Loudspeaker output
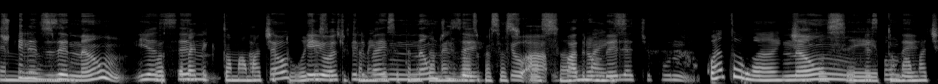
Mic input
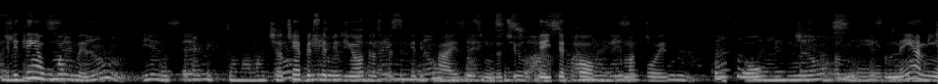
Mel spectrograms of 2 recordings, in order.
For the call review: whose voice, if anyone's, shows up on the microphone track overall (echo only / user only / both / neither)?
both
